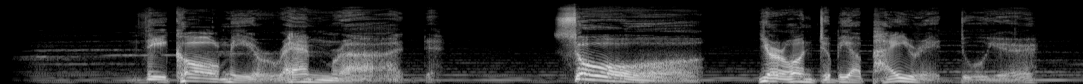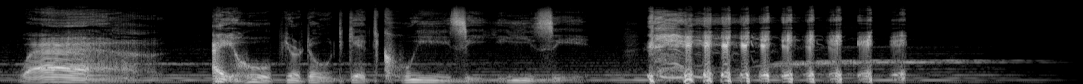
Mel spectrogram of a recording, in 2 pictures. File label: Pirate with BG MZK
